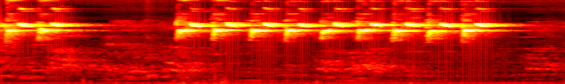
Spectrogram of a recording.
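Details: High, clear notes from a common nightingale, sung as a training model for goldfinches and canaries. After a short pause the bird delivers a long, even series of doubled chips, roughly four each second.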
